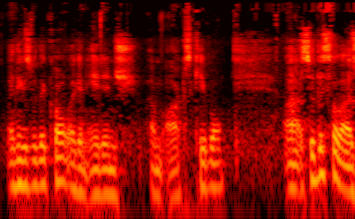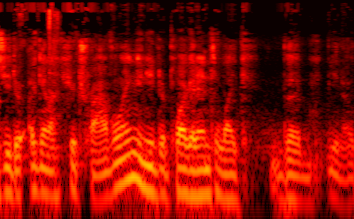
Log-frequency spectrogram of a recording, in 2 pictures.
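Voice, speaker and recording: Deep, very mellow man rambling through a review. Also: a little hiss or hum. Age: adult parent of a young child. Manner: rambling, self-questioning, hedging. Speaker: product reviewer. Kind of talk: casual off-the-cuff product review.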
